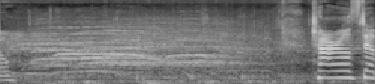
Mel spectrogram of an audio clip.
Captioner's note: audience cheering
